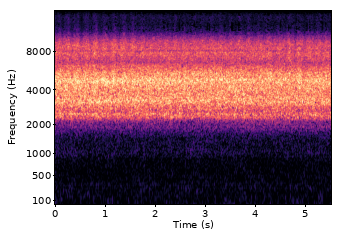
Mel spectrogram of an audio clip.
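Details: Cicadas singing in a continuous summer chorus at Chionji Temple, Kyoto, Japan, a steady hissing high-pitched buzz that never breaks, with a slight pulsing texture and nothing else clearly heard.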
